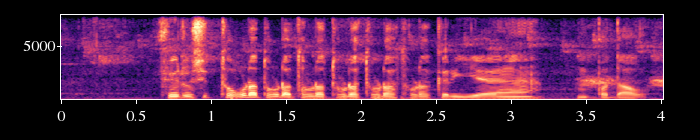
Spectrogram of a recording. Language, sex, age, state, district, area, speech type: Dogri, male, 18-30, Jammu and Kashmir, Kathua, rural, spontaneous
